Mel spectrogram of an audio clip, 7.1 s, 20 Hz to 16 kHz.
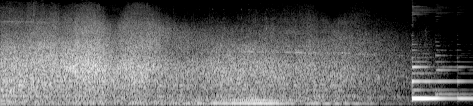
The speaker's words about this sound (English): One day, in April 1944, a Chevrolet truck climbed the rugged mountain roads to reach the small town surrounded by forests.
